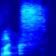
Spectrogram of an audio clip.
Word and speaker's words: Mx: really yet exists or MX it was a very popular near pronoun pronounced mix some people even go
